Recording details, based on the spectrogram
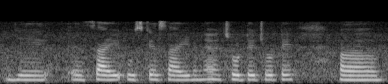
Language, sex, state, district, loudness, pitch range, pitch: Hindi, female, Gujarat, Valsad, -18 LUFS, 210-225 Hz, 215 Hz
